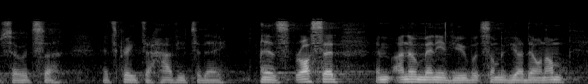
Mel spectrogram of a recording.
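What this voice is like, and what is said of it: Strong Russian-influenced accent. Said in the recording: “even though I know it doesn't sound like that at times. I've got this accent from being in Russia since 1997 ... if you think my accent is strong”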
